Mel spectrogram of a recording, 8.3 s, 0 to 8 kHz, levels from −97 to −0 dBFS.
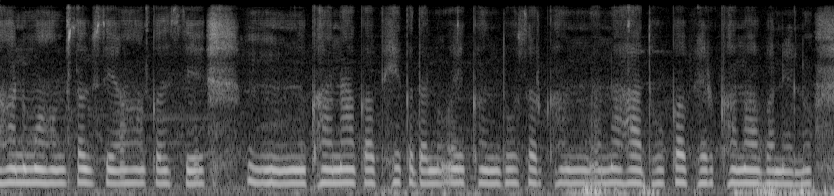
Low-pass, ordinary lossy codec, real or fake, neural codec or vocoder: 7.2 kHz; none; fake; vocoder, 44.1 kHz, 128 mel bands every 256 samples, BigVGAN v2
